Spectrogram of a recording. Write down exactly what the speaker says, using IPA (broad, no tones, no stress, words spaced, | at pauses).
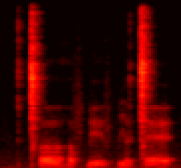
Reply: ǀʰʌːɦʌf ɓɪːfpiə̯ ǀɛ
